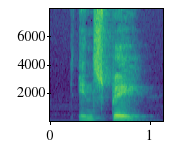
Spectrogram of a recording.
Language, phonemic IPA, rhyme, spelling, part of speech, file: Dutch, /ɪn ˈspeː/, -eː, in spe, phrase, Nl-in spe.ogg
- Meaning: prospective, hopeful, upcoming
